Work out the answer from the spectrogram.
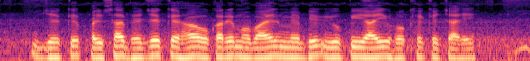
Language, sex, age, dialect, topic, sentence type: Bhojpuri, male, 31-35, Western, banking, question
